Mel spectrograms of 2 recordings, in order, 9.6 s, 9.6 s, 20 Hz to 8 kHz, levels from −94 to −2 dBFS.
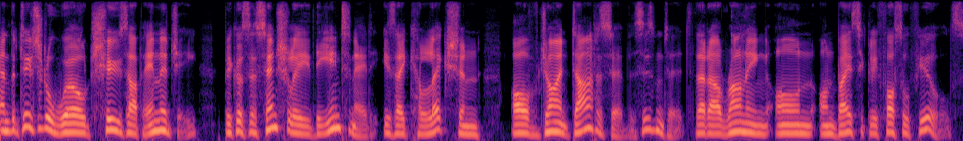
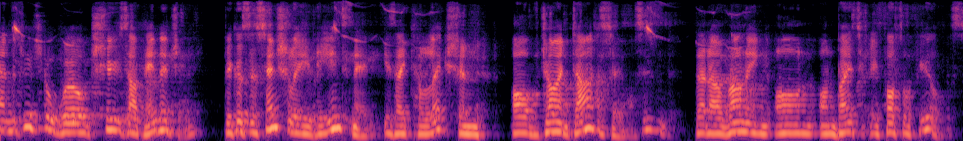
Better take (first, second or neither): first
